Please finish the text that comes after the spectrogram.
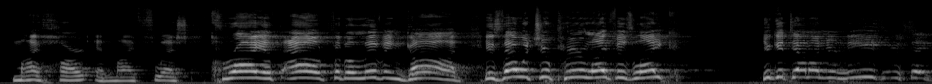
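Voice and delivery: loud, high-pitched sermon cry; full-force preaching. Acted. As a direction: thunder it out to the congregation.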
